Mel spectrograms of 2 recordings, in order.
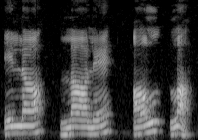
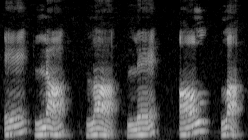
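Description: First: It is read quickly as whole words. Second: It is read slowly, syllable by syllable.

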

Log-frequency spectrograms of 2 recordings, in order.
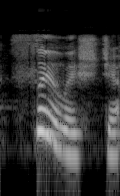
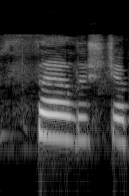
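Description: First: The first vowel sounds like и. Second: The first vowel sounds like е. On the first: The speaker calls it wrong. "Ми ж не говоримо силище" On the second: The speaker calls it right. "а говоримо селище"

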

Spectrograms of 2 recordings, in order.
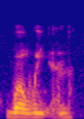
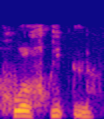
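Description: First: Wheaton starts with a plain w sound. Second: Wheaton starts with a strongly breathed h sound.

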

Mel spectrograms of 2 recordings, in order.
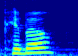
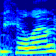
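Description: First: The middle consonant is a B sound. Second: The middle consonant is an L sound. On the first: "she wouldn't say her L's. She'd say B's" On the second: "instead of pillow"

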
